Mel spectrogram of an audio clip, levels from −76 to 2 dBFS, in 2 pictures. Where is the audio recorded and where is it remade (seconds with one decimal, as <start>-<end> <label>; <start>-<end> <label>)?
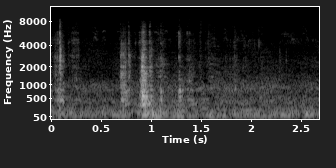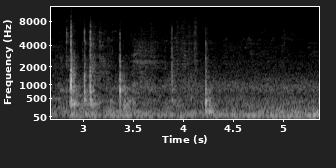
0.0-5.4 recorded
